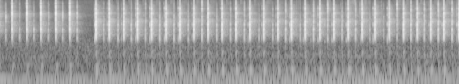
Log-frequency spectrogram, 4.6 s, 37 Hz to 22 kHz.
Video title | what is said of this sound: QK Neo65 Cu Build Stream | this sounds solid I mean like it doesn't really sound Hollow it's completely foamless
